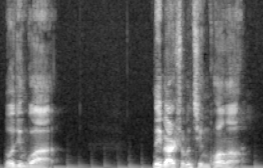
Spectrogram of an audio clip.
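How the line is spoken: Loud question. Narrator (Chinese): 韩浩大声问道

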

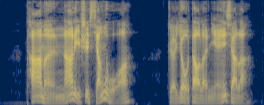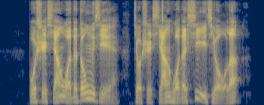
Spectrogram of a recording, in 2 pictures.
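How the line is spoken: Laughing. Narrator (Chinese): 贾珍笑道

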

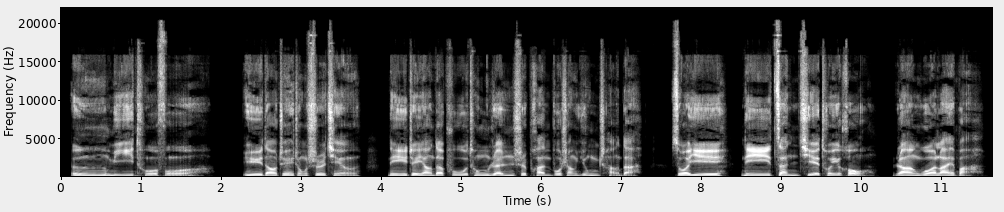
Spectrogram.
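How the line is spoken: Long sigh. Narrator (Chinese): 齐剑长叹一声

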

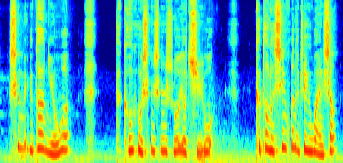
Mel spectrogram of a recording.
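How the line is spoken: Sobbing. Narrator (Chinese): 他一边抽泣着，一边说

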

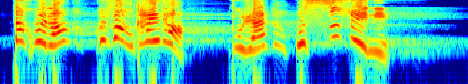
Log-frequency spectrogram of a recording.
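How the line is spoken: Fierce protective shout. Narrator (Chinese): 橘子老虎怕大灰狼把小羊吃掉，对着大灰狼喊道

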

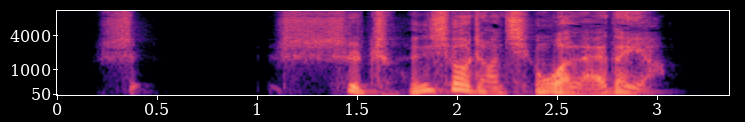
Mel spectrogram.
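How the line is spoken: Hesitant stammering. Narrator (Chinese): 老王迟疑着没接，结结巴巴的说

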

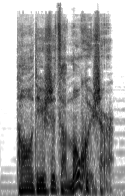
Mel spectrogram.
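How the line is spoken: Stern question. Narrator (Chinese): 李村长朝老妇人厉声问道

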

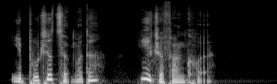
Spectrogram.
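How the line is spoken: Soft, troubled. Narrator (Chinese): 聂苏也一副苦恼的模样，轻声道

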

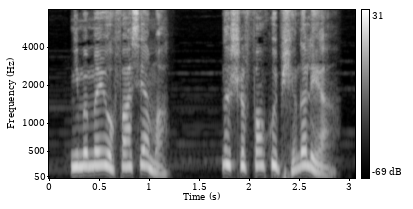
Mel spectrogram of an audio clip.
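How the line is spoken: Trembling scream. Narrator (Chinese): 那个女生颤声大叫

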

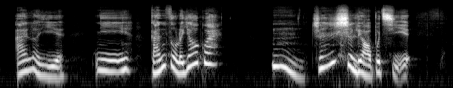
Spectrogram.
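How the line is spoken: Tired but smiling. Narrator (Chinese): 她神色疲倦，可她微笑着对我说

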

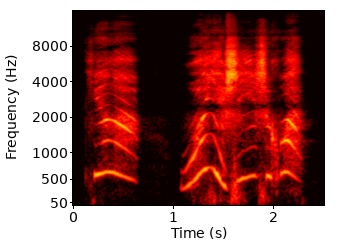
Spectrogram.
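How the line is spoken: Startled loud cry. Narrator (Chinese): 伊莎贝拉大叫起来

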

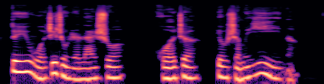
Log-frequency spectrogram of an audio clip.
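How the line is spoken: Flat, detached. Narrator (Chinese): 淡淡的重复着

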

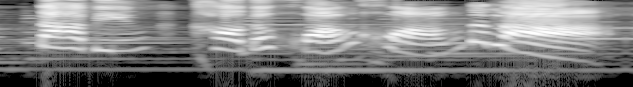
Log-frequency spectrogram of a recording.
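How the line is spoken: Loud answer. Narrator (Chinese): 熊二大声回答

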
